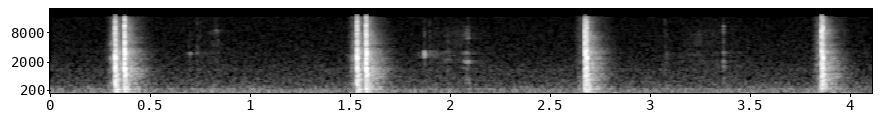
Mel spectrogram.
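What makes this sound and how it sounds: Long nails tap rapidly with both hands on the back of a long white cardboard Apple Watch SE 2 box with embossed circles. Four short, bright, dry bursts of clicky tapping sound, spaced about a second apart, with quiet gaps between.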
